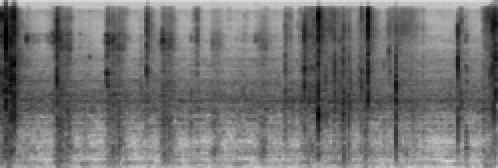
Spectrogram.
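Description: Paprika-flavoured chips crunch as they are eaten during a blind taste test. A dense, irregular run of sharp crackling bites and crunches continues throughout, with no talk.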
